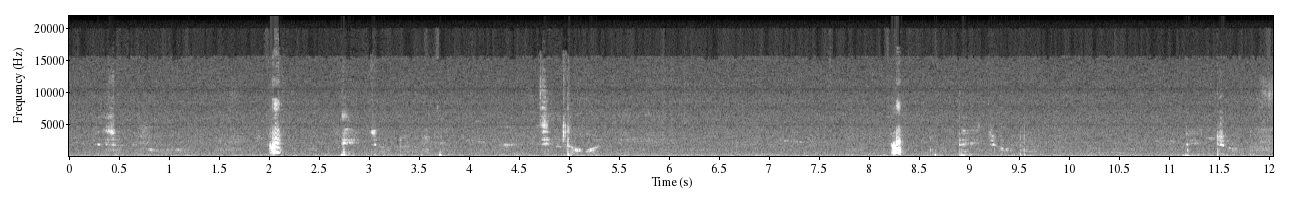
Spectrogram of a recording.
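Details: Newborn baby with hiccups: soft, sharp hiccup sounds recurring at irregular intervals in a quiet room.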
